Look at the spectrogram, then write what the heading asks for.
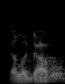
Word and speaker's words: Elagabal: priesthood of Elagabal, okay, which is spelled just like his name, but without the U.S. on the end. Elagabal.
